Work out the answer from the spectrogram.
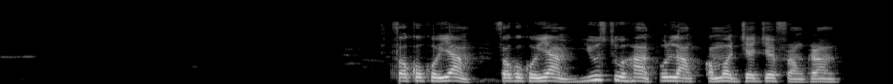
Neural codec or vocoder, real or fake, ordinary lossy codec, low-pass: none; real; none; none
